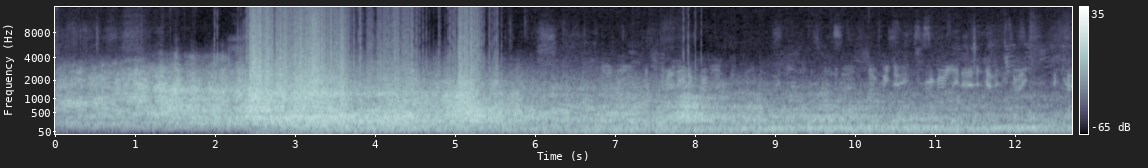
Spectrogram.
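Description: Aircraft of the RAAF Roulettes aerobatic team flying past at the Mindil Beach air display during Exercise Pitch Black 24, a broad steady engine roar that swells early and holds, with a commentator talking over it.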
